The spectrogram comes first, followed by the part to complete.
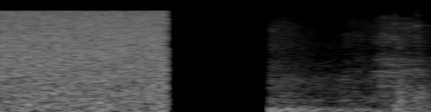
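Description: Television static sound effect: a loud, even hiss that cuts off suddenly a little under a second in. After half a second of dead silence, faint room tone follows.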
